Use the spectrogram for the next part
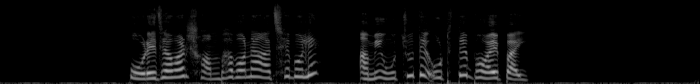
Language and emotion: Bengali, fearful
